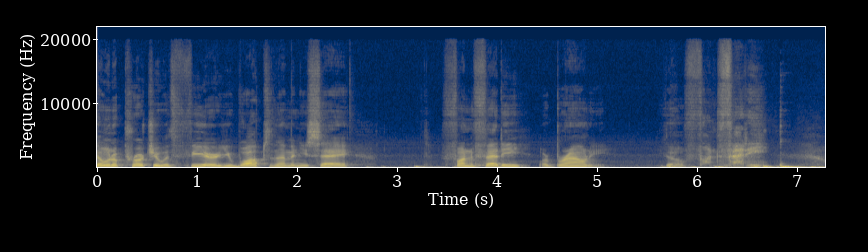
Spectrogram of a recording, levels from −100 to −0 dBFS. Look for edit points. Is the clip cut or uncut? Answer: cut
